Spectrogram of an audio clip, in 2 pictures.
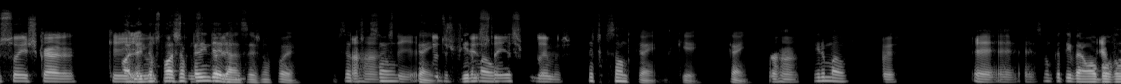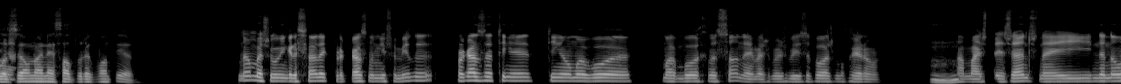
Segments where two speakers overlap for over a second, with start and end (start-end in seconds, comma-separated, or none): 1.2-2.4, 3.5-5.0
